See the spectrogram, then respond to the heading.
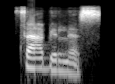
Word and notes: fabulous: Indian

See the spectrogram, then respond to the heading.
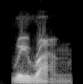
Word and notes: reran: British English

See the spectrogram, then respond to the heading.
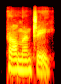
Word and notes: Promontory: Indian

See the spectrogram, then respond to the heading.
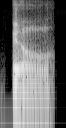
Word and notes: ill: British English

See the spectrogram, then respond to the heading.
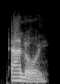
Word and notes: alloy: Indian

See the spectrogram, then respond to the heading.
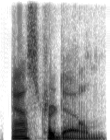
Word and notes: astrodome: American English

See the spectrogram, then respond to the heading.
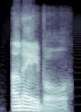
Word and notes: unable: British English

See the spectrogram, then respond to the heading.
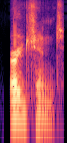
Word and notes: urgent: American English

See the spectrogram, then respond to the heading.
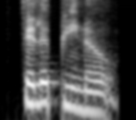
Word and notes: Filipino: Indian

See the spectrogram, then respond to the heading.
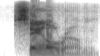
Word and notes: saleroom: American English

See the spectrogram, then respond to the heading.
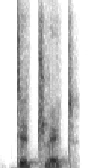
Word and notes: titrate: Indian

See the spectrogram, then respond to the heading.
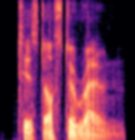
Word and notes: testosterone: British English

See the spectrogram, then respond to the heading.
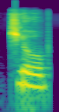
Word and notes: cube: Indian

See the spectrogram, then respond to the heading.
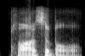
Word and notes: plausible: American English

